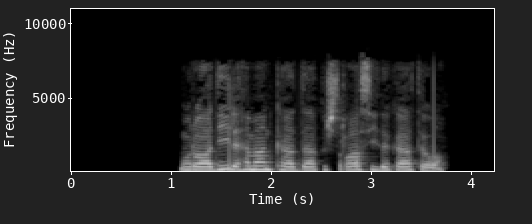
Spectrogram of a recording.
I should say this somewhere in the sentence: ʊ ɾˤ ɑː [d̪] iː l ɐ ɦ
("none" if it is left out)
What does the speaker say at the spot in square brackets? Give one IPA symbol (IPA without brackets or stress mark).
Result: d̪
